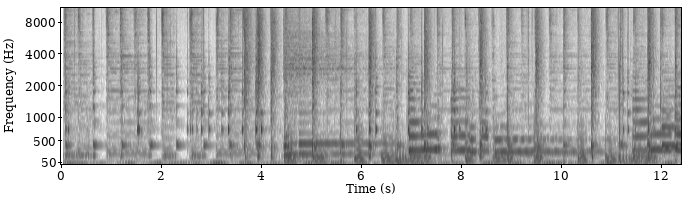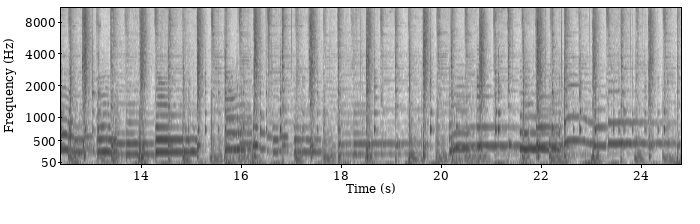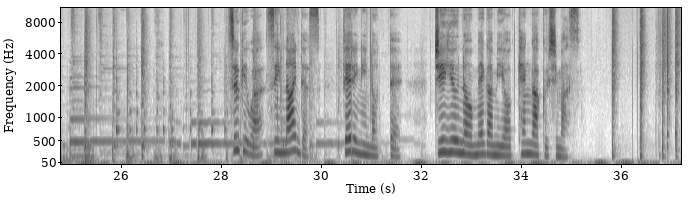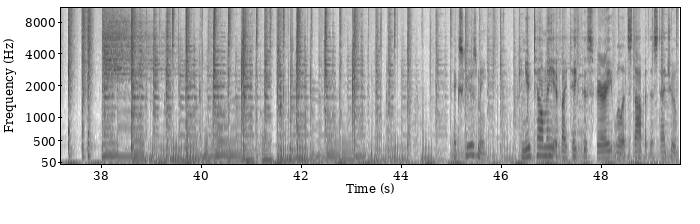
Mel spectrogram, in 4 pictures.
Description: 等の和ファンク＋英会話レッスンLP!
